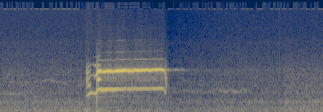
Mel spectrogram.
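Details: A lone coyote gives a lone howl: brief barks then a flat, steady howl meaning "hello, who's out there?", which draws a response from nearby coyotes.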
